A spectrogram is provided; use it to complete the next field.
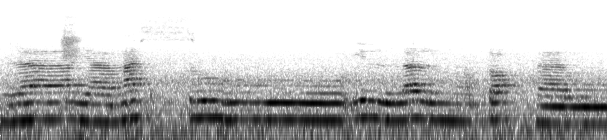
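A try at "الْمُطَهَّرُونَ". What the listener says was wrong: Nah, sama huruf haknya Dok, dilatih dari pangkal tenggorokan mutahharun. Belum kena makhrajnya.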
